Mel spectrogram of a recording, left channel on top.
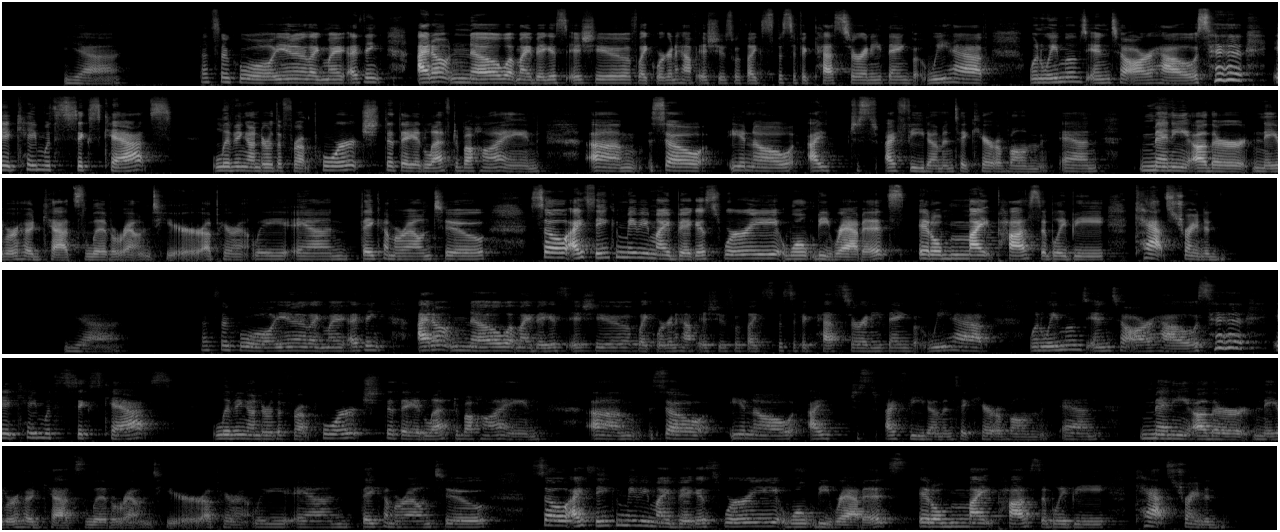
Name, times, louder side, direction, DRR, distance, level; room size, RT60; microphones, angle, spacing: voice 1, 0.6-1.2 2.0-14.5 14.9-37.8, left 7 dB, 85° left, 0.4 m, -35 dB
7.7 x 5.3 x 7.5 m
head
